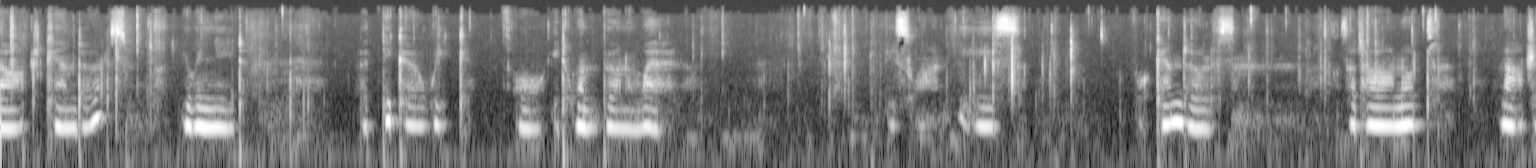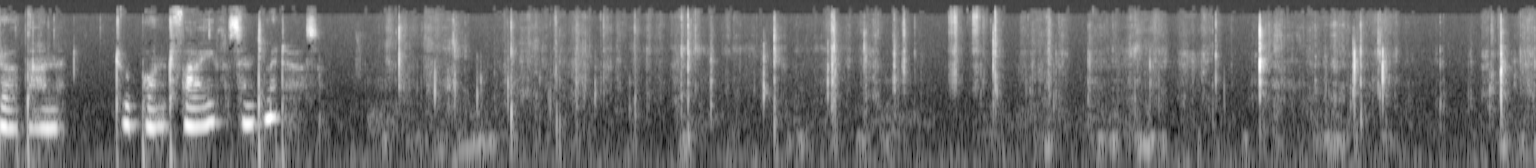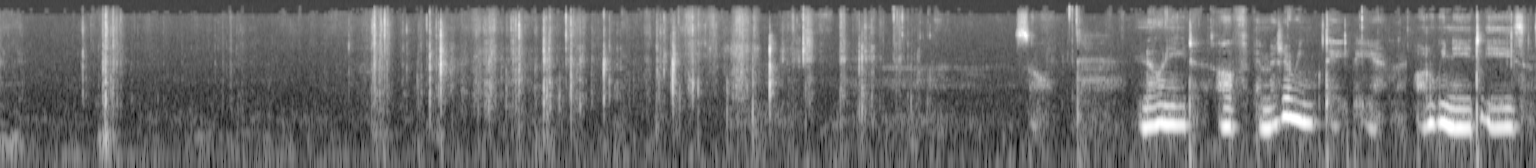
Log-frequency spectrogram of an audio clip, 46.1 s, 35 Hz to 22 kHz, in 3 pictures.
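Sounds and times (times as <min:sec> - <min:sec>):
plastic bag crinkling: 0:00.0 - 0:01.8, 0:07.8 - 0:11.2, 0:12.4 - 0:13.7, 0:34.2 - 0:40.0
soft rustles: 0:00.0 - 0:03.3, 0:06.8 - 0:11.2, 0:18.9 - 0:40.2.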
